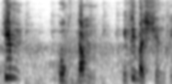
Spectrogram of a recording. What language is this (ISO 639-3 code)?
san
